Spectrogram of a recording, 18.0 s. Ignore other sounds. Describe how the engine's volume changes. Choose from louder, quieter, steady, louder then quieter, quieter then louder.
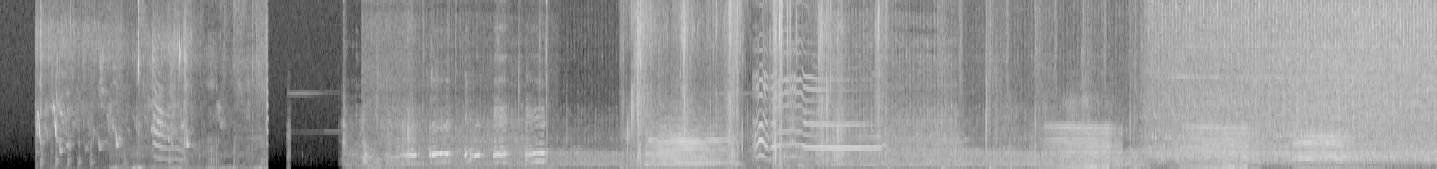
louder.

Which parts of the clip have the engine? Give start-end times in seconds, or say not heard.
3.5-17.9.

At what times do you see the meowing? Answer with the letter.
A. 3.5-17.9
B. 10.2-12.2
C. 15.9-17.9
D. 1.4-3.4
D.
